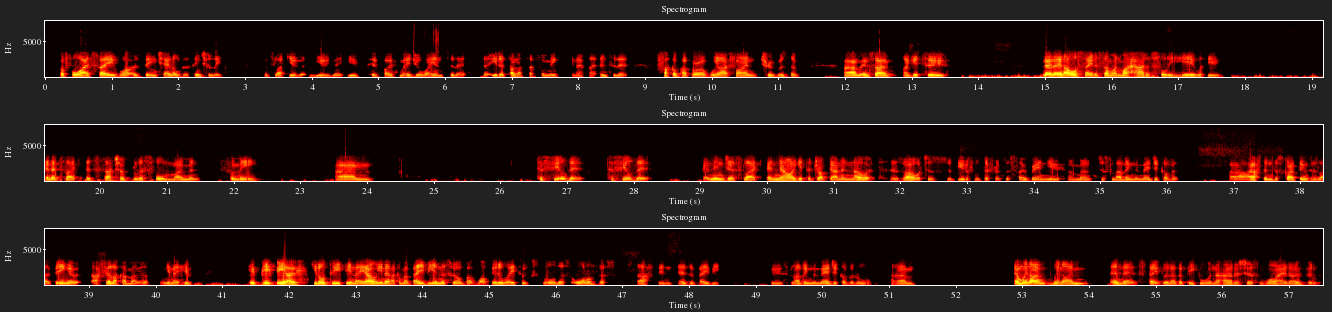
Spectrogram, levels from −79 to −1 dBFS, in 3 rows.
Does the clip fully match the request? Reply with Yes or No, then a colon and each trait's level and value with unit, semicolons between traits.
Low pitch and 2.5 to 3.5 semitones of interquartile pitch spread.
Yes: low, 125 Hz; average, 3.2 semitones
